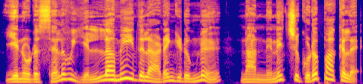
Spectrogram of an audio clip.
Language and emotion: Tamil, surprised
